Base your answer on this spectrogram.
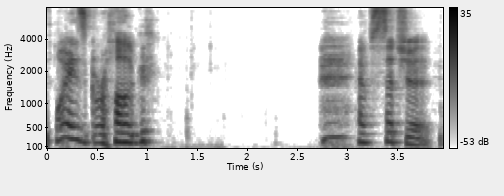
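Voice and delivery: usual speaking voice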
